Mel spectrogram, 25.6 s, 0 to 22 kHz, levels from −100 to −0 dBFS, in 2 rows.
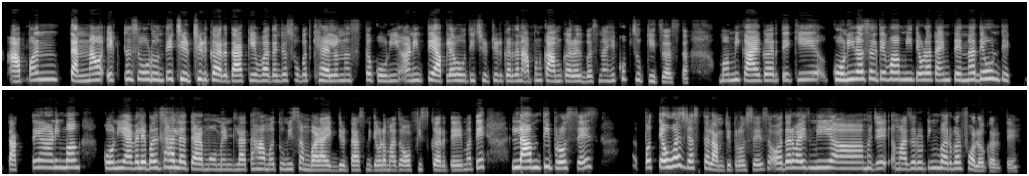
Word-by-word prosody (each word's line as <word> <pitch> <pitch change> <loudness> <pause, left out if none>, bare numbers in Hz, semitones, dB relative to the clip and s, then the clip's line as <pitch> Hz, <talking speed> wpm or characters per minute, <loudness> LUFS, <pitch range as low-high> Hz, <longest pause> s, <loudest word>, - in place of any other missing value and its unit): आपण 320 +7 +2 0.2
त्यांना 275 +4 +7
एकटं 310 +4 -2
सोडून 330 -2 -4
ते 345 - +3
चिडचिड 335 +1 +3
करता 265 -3 +5
किंवा 280 -1 0
त्यांच्यासोबत 280 +1 -8
खेळलं 265 -1 +1
नसतं 280 +2 -7
कोणी 265 0 -6
आणि 275 +2 -1
ते 310 - +7
आपल्याभोवती 275 +2 +3
चिडचिड 280 0 -8
करताना, 270 0 -1
आपण 285 +4 -4
काम 255 -1 +5
करत 255 0 -1
बसणं 260 +2 -8
हे 270 +2 -9
खूप 350 -2 -12
चुकीचं 245 -8 -6
असतं. 195 -2 -11 0.4
मग 280 +1 -6
मी 315 +1 -3
काय 275 0 +7
करते? 285 0 -3
की 320 +1 -2 0.2
कोणी 320 +1 +2
नसेल 345 0 +1
तेव्हा 335 0 +2
मी 325 0 -4
तेवढा 310 +1 +1
टाईम 295 +1 -1
त्यांना 305 +1 +1
देऊन 360 -1 +1
टेक 285 -4 -8 0.3
टाकते 230 +8 -2
आणि 325 0 0
मग 330 +1 +2 0.3
कोणी 295 +1 -1
अवेलेबल 295 +2 +2
झालं 325 -3 +2
त्या 250 -2 +4
मूव्हमेंटला 235 0 -6
तर 255 - -8
हा 260 0 +1
मग 245 0 -9
तुम्ही 250 -1 -9
सांभाळा 220 -5 +1
1 210 -3 -2
दीड 220 -2 -6
तास 215 0 -1
मी 225 - -17
तेवढं 220 0 -4
माझं 215 +1 -6
ऑफिस 220 +2 -8
करते. 215 0 -2
मग 250 +3 -10
ते 340 +2 +5 0.4
लांबती 325 +2 +8
प्रोसेसपण 320 - -4
तेव्हाच 360 +4 +5
जास्त 310 -1 -4
लांबती 225 -2 -1
प्रोसेस 225 +3 -9
ओदरवाईज 310 +3 0
मी 320 +1 -2
अ, 305 -2 +2 0.3
म्हणजे 285 -1 -4
माझं 260 +2 -3
रुटीन 300 +2 -9
बरोबर 285 -1 -2
फॉलो 190 -1 -3
करते. 160 -2 -12
285 Hz, 180 wpm, -23 LUFS, 250-315 Hz, 0.4 s, लांबती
